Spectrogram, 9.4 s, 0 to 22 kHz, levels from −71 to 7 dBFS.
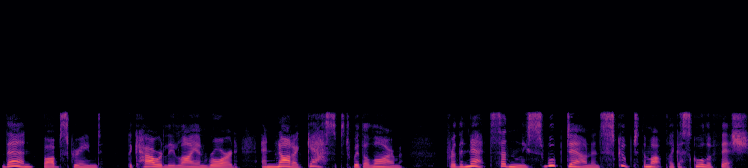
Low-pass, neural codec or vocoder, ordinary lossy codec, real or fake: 7.2 kHz; none; AAC, 48 kbps; real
